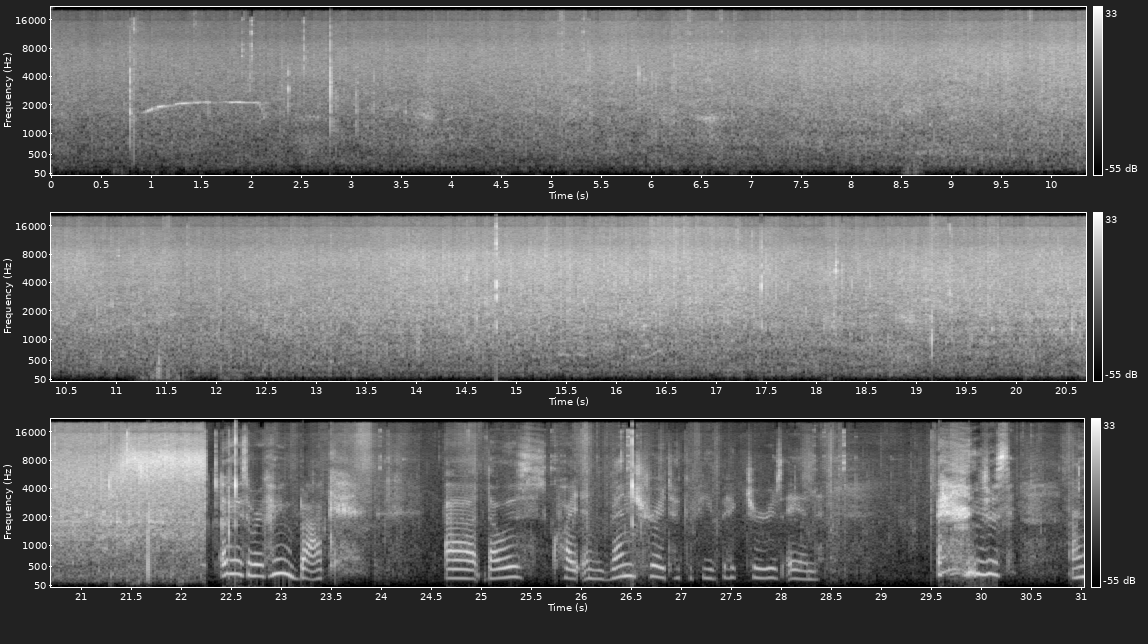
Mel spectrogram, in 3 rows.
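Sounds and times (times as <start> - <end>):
stream water rushing: 0.0 - 22.3
short high whistle: 0.9 - 2.2.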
